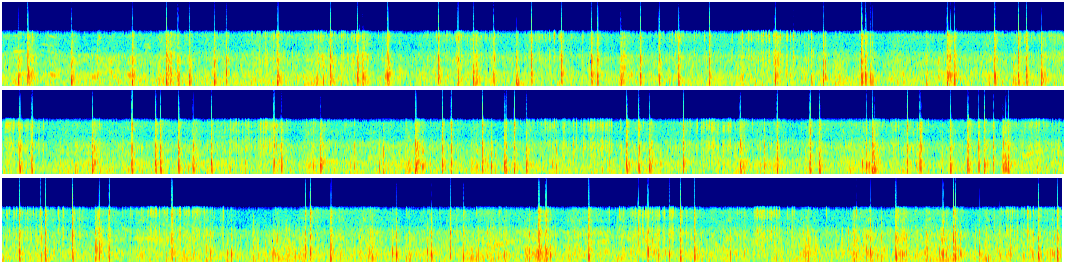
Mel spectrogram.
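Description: Many fireworks going off at once: a dense, irregular stream of sharp bangs, pops and crackles, several a second, that keeps up without a break as aerial shells burst.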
